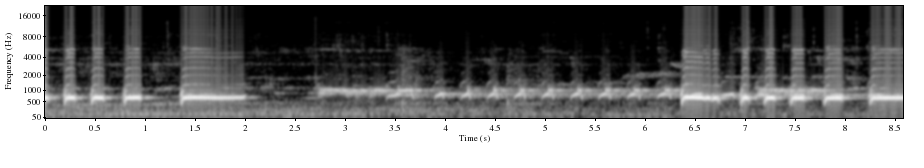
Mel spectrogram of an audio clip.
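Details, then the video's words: Bangkok-type zebra dove, a female calling the male, singing clearly: loud bursts of low, rounded coos, then a long run of softer, evenly spaced bubbling notes, ending in another series of strong, ringing coos. "PERKUTUT BANGKOK GACOR SUARA JERNIH MENGUNDANG BUNYI"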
